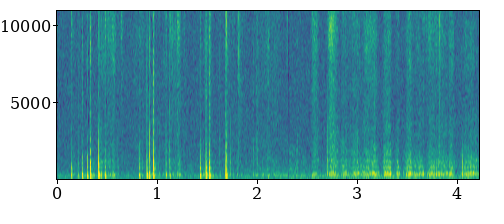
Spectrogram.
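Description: Long nails tap on the cover of a closed brown leather notebook with an elastic strap across it, making quick, soft, dry clicks in small bursts. They then scratch the leather cover and strap, producing a steady, quiet, low-mid rustle with almost no ring.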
